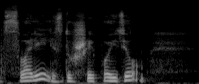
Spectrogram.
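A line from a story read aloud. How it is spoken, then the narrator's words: Hurried whisper. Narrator (Russian): Горкин торопливо говорит шепотком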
